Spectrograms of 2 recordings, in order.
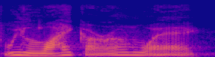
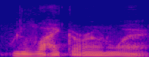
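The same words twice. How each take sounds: First: "our" leaned on slowly; slow, deliberate stress on "our"; slow emphasis. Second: Soft confessional echo; quiet repeat. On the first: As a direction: draw out "We like our own way" with weight on "our". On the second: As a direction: drop "We like our own way" to a soft echo. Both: Shown as a demonstration.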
